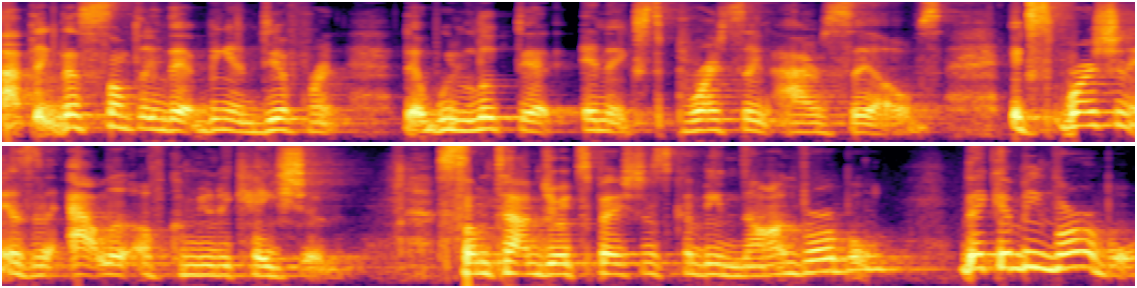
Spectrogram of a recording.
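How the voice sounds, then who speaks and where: A woman's medium-pitched voice, lively in intonation, comes through over noticeable background noise. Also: fairly quick pace. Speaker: podcast host and preacher. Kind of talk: motivational podcast monologue. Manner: pauses to gather thoughts.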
